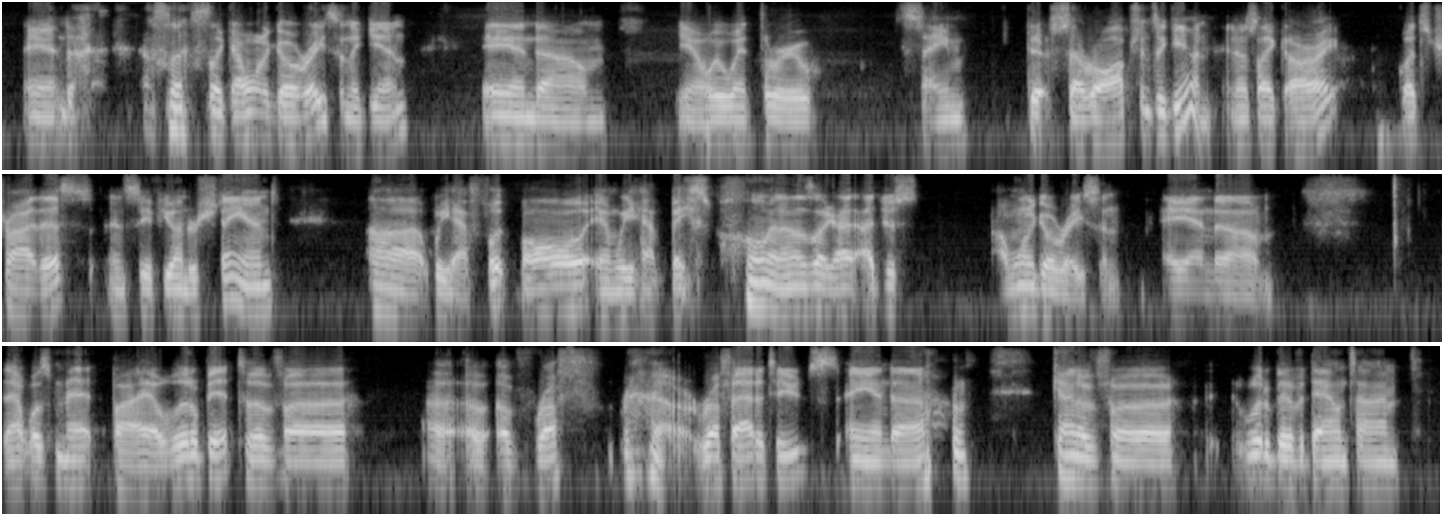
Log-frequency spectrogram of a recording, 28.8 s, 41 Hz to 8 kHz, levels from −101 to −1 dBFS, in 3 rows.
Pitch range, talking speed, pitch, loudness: 105-120 Hz, 170 wpm, 110 Hz, -25 LUFS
